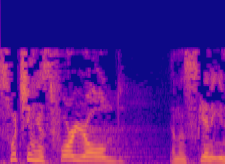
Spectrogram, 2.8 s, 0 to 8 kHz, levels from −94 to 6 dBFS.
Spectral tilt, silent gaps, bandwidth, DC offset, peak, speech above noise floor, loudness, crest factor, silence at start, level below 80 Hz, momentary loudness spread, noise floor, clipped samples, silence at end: -9 dB/octave; none; 5.8 kHz; under 0.1%; -12 dBFS; 32 dB; -28 LUFS; 16 dB; 0 s; -64 dBFS; 14 LU; -60 dBFS; under 0.1%; 0 s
